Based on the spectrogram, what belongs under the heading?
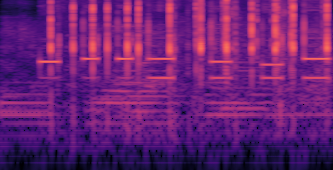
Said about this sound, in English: Dave phones Cool on his mobile.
